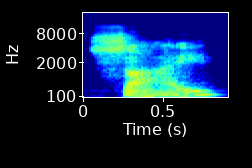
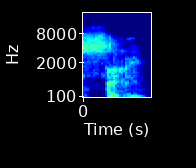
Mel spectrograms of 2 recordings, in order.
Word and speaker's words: psi: x and t and american physicists pronounce this greek letter as psy i have no idea what greek people actually say but american physicists say it as psy um okay so um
